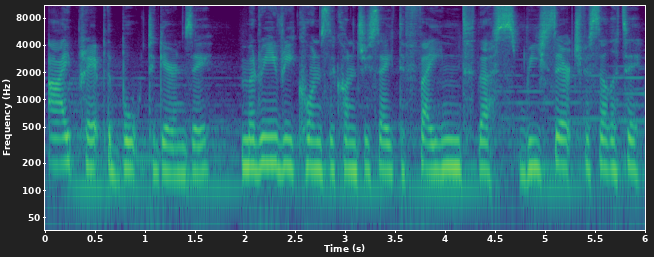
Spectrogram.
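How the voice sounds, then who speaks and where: An actress as a decisive female agent with a lowish voice. She is practical and plain-spoken in a war game, with faint music behind her. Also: flat delivery, moderate pace, lightly acted. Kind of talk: dramatic game cutscene dialogue.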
